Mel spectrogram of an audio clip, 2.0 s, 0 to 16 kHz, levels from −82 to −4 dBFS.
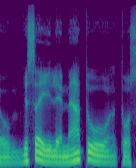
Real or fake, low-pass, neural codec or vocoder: fake; 14.4 kHz; autoencoder, 48 kHz, 32 numbers a frame, DAC-VAE, trained on Japanese speech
